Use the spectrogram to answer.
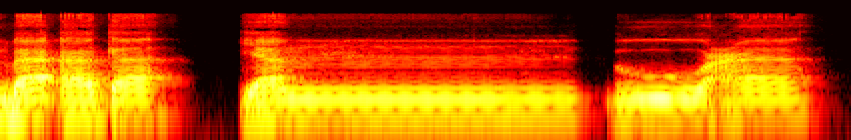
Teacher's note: Dengan merapatkan kedua bibir ketika hukum iqlab ya. Am nah, itu dirapatkan saja, nggak perlu dikasih celah. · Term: idbab syafatain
